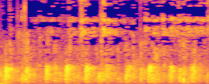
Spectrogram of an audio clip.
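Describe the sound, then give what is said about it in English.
Faint applause from a church audience giving a clap offering during a service: soft, uneven clapping that swells and dips slightly throughout. “Give him another clap offering.”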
